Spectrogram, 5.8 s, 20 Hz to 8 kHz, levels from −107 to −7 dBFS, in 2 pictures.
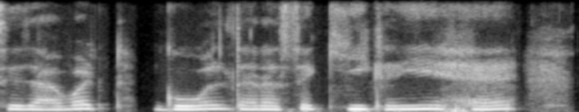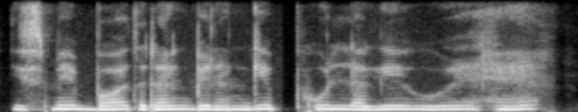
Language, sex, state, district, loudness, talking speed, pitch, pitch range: Hindi, female, Jharkhand, Deoghar, -14 LUFS, 155 wpm, 245 Hz, 240-260 Hz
